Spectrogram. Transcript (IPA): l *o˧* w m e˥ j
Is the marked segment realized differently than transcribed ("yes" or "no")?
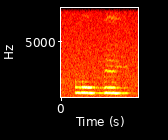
yes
